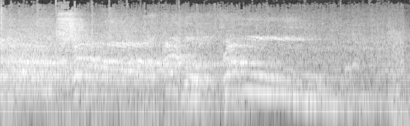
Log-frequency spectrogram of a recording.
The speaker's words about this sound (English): Brown just dunked over the heads of a whole bunch of other players.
